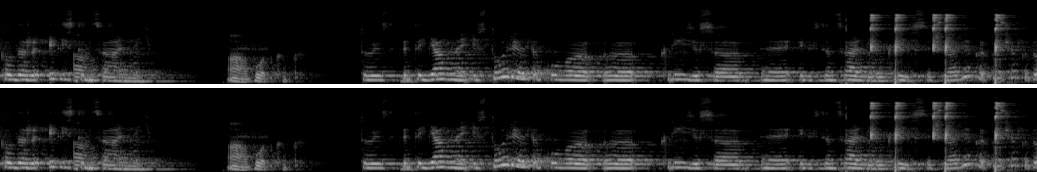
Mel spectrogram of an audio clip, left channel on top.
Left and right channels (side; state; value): both; identical; correlation 1.00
